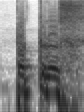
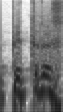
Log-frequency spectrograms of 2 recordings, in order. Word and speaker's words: پطرس: اور اس کی بنیاد پطرس یا پطرس، دونوں طرح اس کا تلفظ ہے، پطرس نے رکھی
